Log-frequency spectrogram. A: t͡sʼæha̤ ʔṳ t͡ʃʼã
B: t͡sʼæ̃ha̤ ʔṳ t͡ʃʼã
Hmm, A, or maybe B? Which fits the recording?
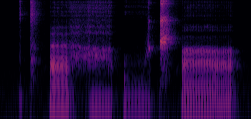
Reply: A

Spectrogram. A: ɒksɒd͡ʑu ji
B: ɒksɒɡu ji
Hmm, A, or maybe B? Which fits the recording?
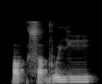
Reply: B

